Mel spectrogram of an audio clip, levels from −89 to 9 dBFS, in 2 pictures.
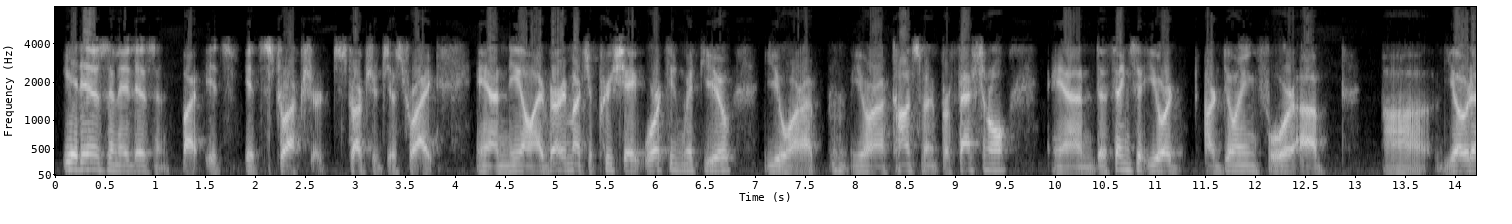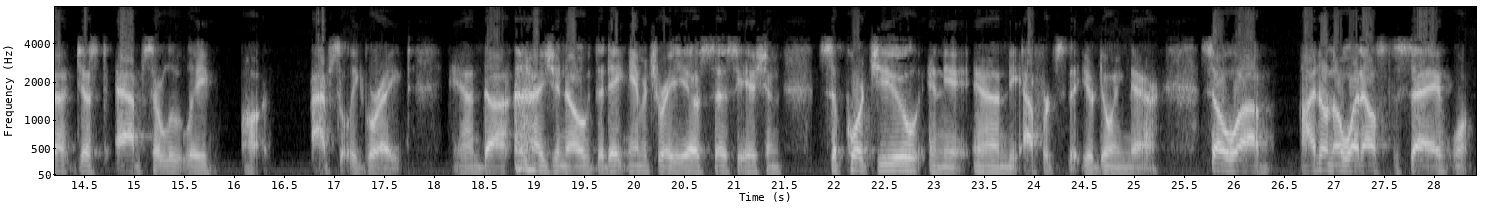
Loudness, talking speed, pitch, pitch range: -17 LUFS, 165 wpm, 105 Hz, 95-120 Hz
